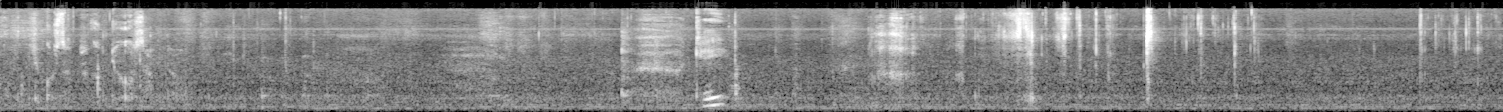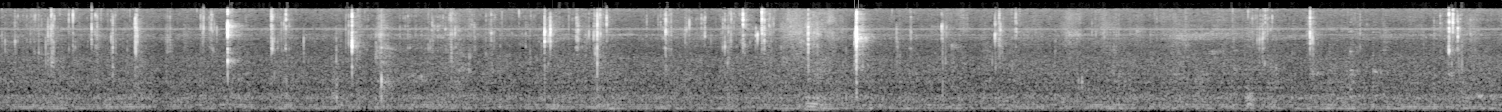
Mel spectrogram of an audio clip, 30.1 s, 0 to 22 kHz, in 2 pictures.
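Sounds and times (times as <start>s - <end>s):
faint steady hum: 0.0s - 30.0s
chewing with mouth smacks: 9.6s - 12.7s, 14.2s - 26.4s, 27.2s - 30.0s.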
